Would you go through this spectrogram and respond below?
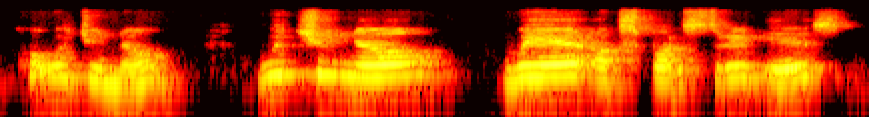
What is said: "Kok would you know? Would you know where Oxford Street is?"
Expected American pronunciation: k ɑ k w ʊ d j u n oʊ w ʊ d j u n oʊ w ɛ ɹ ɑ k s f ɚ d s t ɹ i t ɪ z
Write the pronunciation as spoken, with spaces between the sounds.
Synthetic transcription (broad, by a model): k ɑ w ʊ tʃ j u n oʊ w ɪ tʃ j u n oʊ w ɛ ɹ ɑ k s p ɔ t s t ɹ i t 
